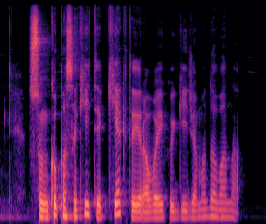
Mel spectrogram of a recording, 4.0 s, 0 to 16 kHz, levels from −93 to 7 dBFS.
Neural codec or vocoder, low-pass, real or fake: none; 14.4 kHz; real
